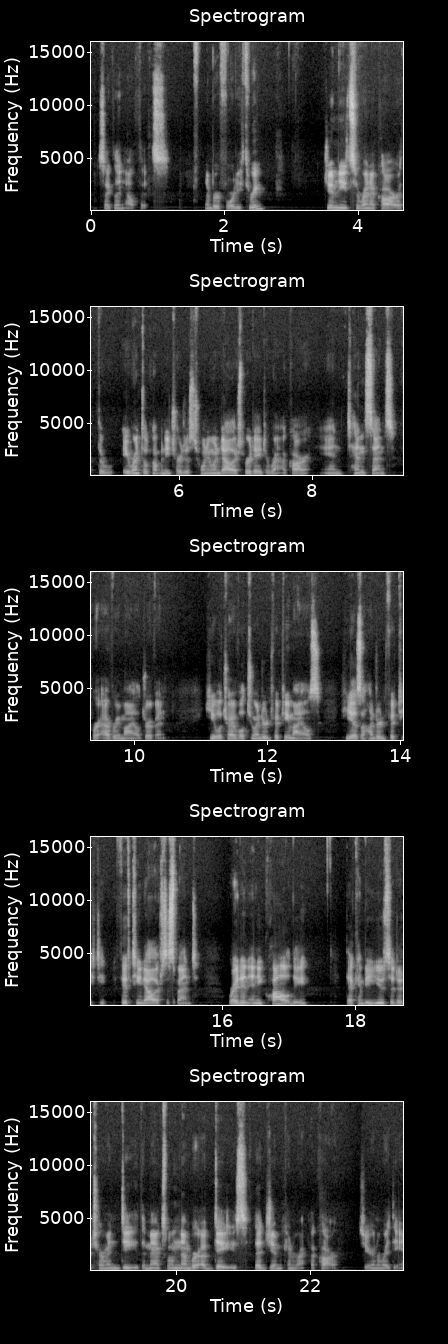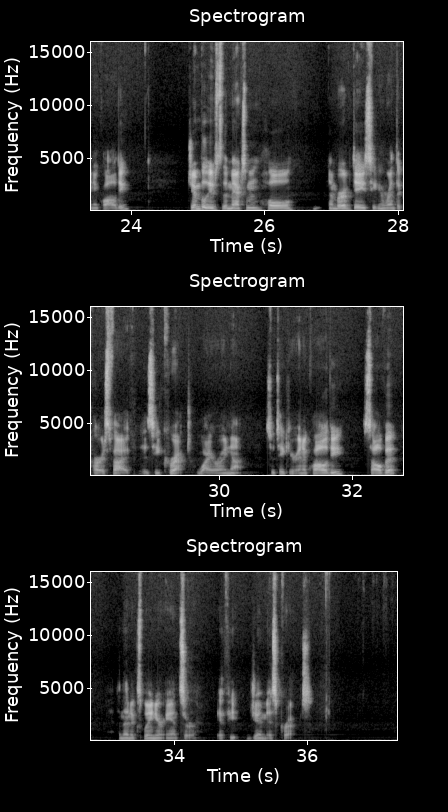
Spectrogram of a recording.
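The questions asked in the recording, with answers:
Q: Write an inequality that can be used to determine D, the maximum number of days that Jim can rent a car.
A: 21D + 25 ≤ 115

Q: Is he correct? Why or why not?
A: No; D ≤ about 4.29, so the maximum is 4 days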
